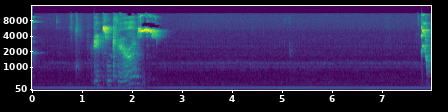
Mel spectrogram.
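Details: African grey parrot, a talkative pet male hatched in 1997, living indoors in a home in Texas, vocalizing after a shower: a burst of harsh, speech-like chatter with a bright whistled note, then quiet with steady low hum, another burst at the end.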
